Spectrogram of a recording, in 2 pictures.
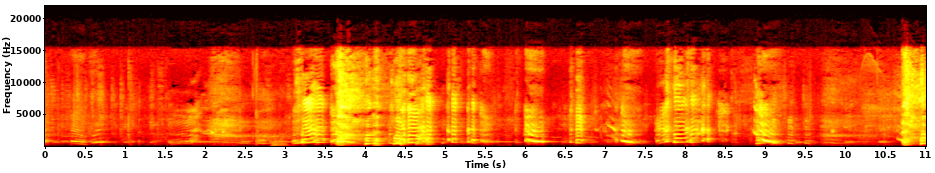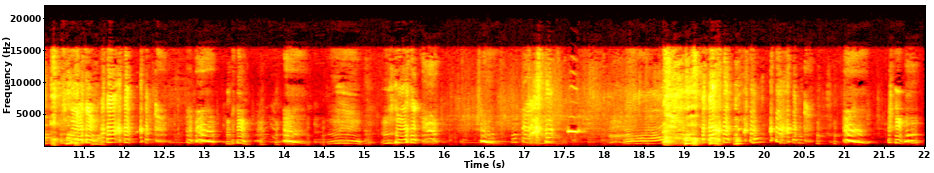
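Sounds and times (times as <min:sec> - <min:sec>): baby belly laughing: 0:02.9 - 0:09.5, 0:10.7 - 0:22.0
woman coughing: 0:03.6 - 0:04.6, 0:10.8 - 0:11.8, 0:18.8 - 0:19.5.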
